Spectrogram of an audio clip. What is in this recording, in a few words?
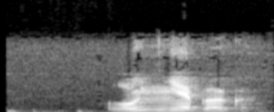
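"луннебӧг", Komi, male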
